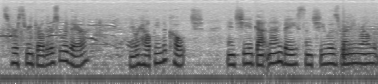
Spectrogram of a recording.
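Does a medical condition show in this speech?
No.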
